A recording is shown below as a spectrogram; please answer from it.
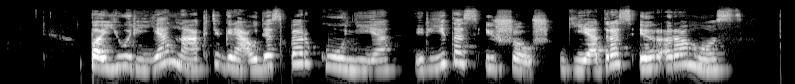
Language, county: Lithuanian, Kaunas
